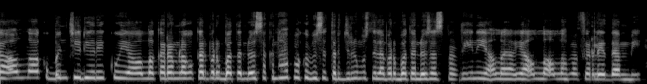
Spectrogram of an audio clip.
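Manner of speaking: wailing, self-reproaching prayer, acted out; imitated crying. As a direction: beg like a weeping sinner, high at first and gradually sinking. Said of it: "Kemudian dia nangis lagi".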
